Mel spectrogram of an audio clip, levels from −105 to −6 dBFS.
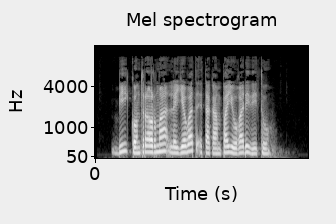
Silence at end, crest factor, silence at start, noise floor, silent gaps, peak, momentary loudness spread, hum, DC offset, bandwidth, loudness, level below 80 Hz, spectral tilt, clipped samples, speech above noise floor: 0.75 s; 18 dB; 0.35 s; -66 dBFS; none; 0 dBFS; 9 LU; none; under 0.1%; 10.5 kHz; -18 LUFS; -54 dBFS; -7 dB/octave; under 0.1%; 49 dB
